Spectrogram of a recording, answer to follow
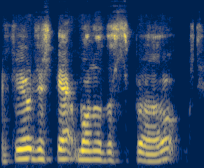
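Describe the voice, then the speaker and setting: An older man with a Yorkshire accent talks very slowly and patiently, reading out build instructions one step at a time. His voice sits a little high. The video call audio is dull and lo-fi. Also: dark tone. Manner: slow, patient, reads instructions aloud step by step. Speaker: model-building guide.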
